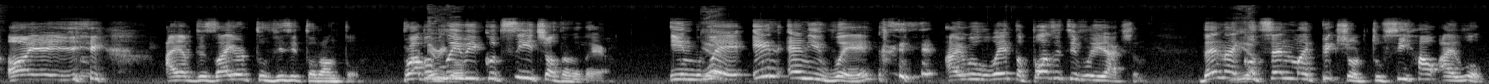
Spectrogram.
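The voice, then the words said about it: Put-on Russian accent. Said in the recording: “Do it with a Russian accent ... That's Alex's dialect ... It's definitely Eastern European.”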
